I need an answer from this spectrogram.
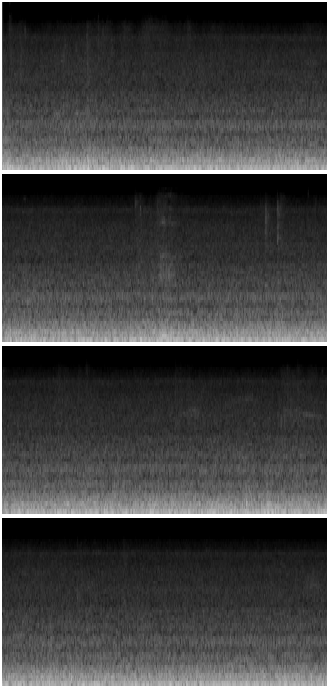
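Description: Electric suburban passenger train running along the line, heard from inside the carriage: a steady low rumble of wheels on track, with a few faint clicks about seven to nine seconds in.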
